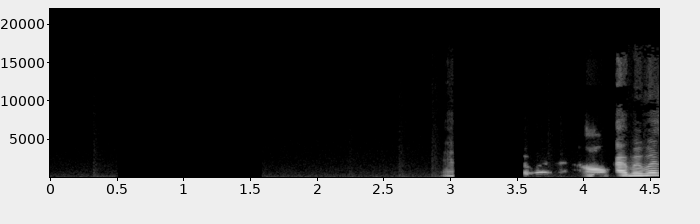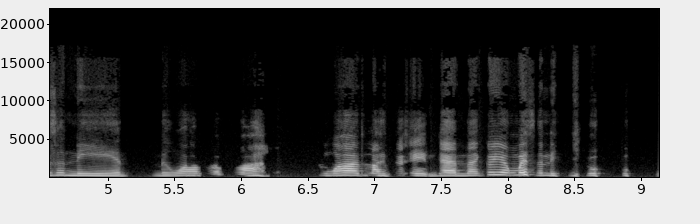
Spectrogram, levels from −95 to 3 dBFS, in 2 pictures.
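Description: At 0.51 s the speech hits a rebuffering stall: the player ran dry of downloaded audio, went silent, and picked up again at 1.6 s exactly where it left off. Nothing's missing, it just drags the clip out by about 1.09 s.

Then at 3.04 s there's an audio dropout to silence, running to 3.56 s. The gap is silent, no room tone at all, and roughly half a second of speech is simply gone, most likely from the input briefly disconnecting or getting muted.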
